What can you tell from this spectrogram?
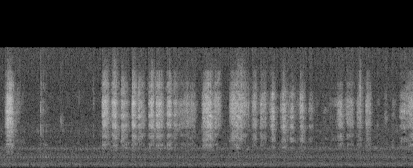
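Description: Felt-tip marker colouring on cardstock: a quiet run of quick, short scratchy strokes starting about a second in, a brief pause, then more strokes near the end.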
